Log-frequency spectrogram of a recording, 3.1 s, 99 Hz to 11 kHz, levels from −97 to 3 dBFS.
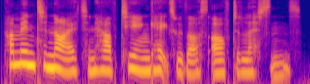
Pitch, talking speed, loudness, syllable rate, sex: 220 Hz, 250 wpm, -18 LUFS, 5.4 syllables/s, female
